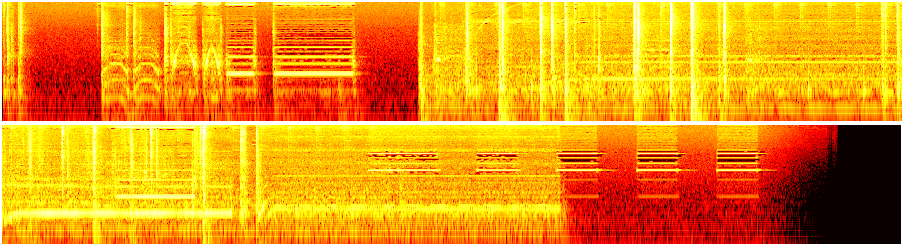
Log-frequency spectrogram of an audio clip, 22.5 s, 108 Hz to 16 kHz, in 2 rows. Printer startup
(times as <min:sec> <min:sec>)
0:05.2 0:18.3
